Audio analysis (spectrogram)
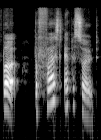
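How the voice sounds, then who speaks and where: A woman's voice: a little high, very animated, takes it slowly, a little mellow. A woman in casual podcast chat about film and TV, with a teasing, slangy way of talking. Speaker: podcast co-host.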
